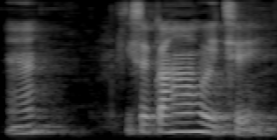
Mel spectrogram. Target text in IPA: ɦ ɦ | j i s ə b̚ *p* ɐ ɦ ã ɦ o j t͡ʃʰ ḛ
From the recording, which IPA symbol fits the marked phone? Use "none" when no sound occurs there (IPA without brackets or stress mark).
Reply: k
